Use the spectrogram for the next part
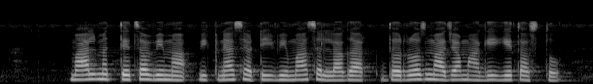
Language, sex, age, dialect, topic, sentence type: Marathi, female, 25-30, Standard Marathi, banking, statement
